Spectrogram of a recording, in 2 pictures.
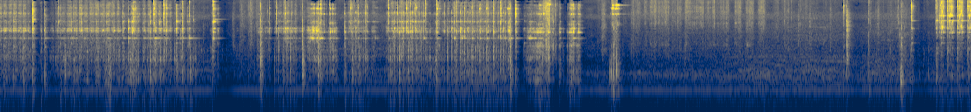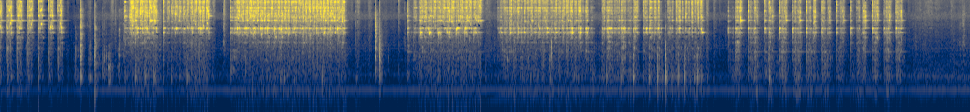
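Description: Steel parts of a bench vise worked by hand: the screw and handle turning in the body and the movable jaw's slide bar sliding in the body, in stretches of rasping, clinking metal on metal with short pauses. A steady low hum runs underneath.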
